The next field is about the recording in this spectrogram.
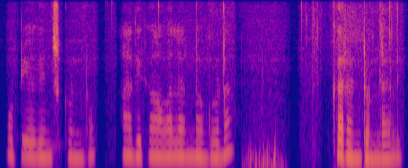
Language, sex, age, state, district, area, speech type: Telugu, female, 30-45, Andhra Pradesh, Eluru, rural, spontaneous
